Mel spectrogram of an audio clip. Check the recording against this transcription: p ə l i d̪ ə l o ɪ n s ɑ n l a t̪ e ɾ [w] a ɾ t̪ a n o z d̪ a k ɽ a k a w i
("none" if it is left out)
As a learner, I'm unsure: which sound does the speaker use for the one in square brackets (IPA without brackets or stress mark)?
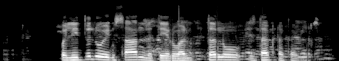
w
